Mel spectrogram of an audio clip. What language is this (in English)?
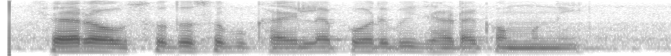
Odia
